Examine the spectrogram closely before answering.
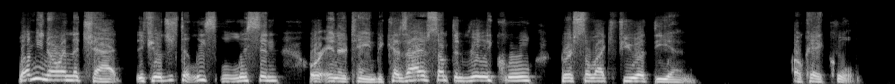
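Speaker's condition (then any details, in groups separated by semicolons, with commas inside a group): No condition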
